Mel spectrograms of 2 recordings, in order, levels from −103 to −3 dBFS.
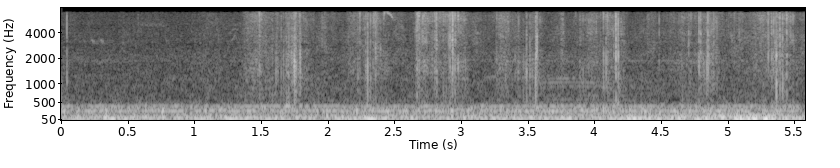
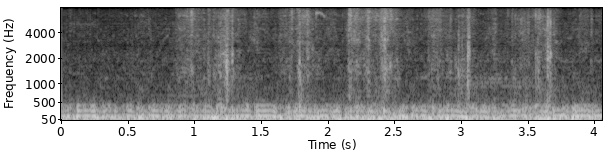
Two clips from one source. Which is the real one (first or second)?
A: first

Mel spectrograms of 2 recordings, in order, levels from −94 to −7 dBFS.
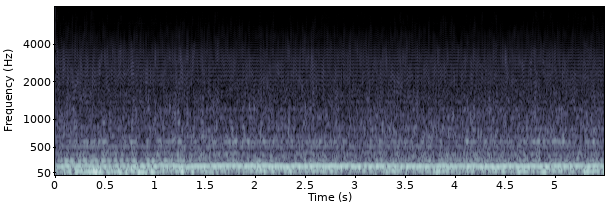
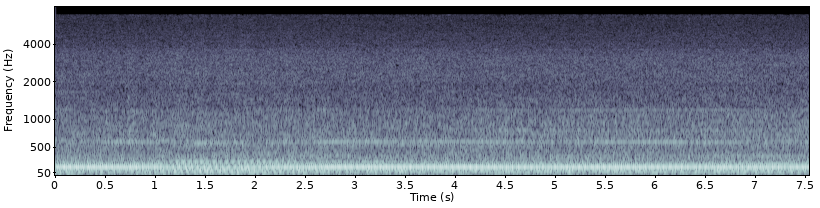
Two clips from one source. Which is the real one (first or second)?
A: second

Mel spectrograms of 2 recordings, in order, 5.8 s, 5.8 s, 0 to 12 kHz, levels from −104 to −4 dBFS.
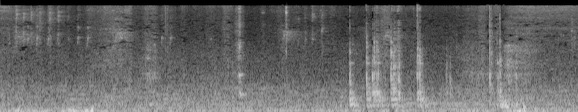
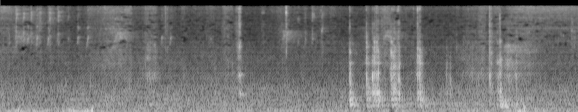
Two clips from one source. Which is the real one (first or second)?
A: first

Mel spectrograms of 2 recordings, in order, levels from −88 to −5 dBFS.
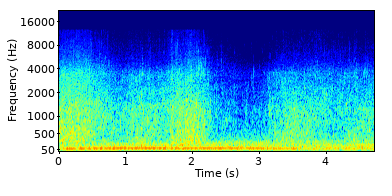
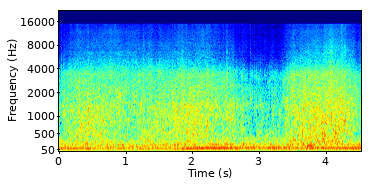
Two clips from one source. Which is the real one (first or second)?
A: first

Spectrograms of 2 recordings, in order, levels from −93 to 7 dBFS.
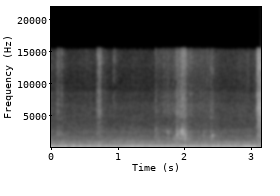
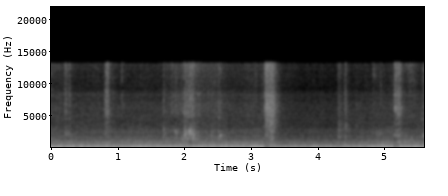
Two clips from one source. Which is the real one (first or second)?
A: first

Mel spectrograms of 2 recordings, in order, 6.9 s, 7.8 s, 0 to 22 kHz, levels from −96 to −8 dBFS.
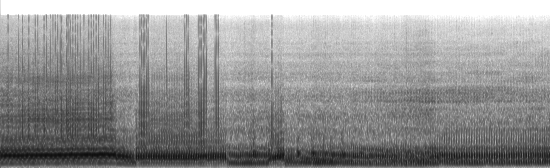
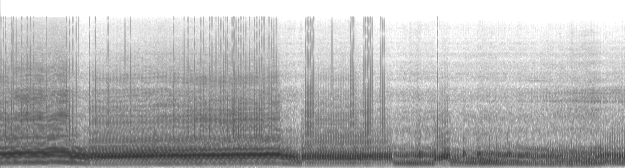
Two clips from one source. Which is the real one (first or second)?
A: second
